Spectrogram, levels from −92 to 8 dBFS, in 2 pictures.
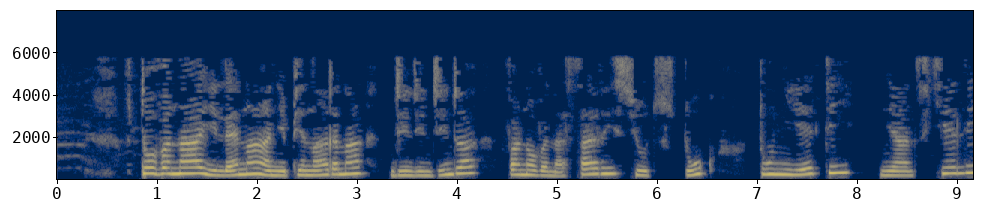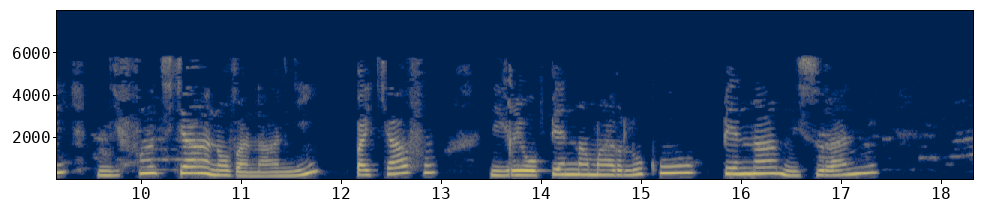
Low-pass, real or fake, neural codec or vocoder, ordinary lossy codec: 7.2 kHz; real; none; MP3, 24 kbps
